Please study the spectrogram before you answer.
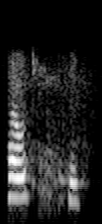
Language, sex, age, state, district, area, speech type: Odia, female, 30-45, Odisha, Sambalpur, rural, conversation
